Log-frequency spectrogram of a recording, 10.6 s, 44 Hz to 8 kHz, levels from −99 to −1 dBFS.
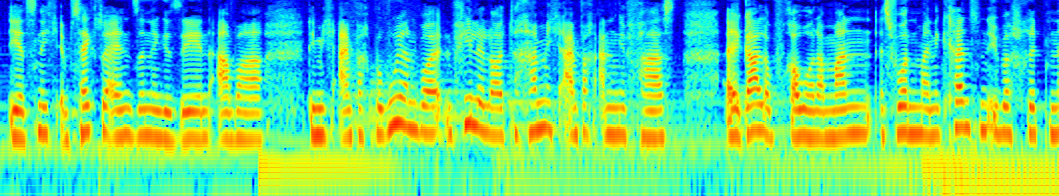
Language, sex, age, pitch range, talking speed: German, female, 20-39, 200-245 Hz, 160 wpm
